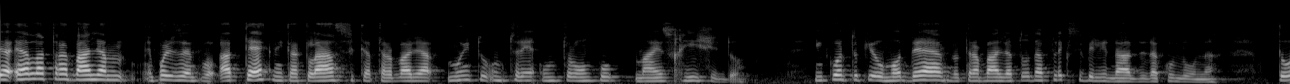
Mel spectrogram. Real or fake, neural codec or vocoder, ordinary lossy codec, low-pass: fake; codec, 16 kHz, 4 kbps, FreqCodec, larger model; none; 7.2 kHz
